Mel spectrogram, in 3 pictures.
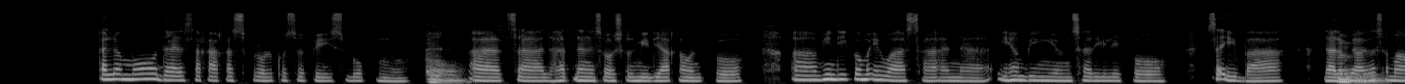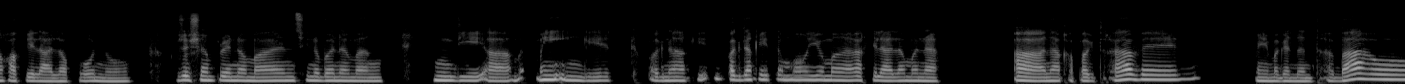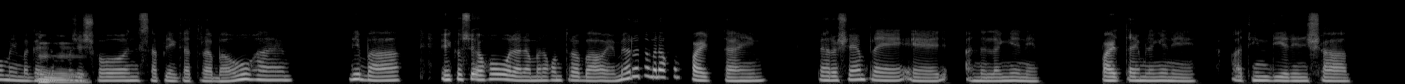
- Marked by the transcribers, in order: none
- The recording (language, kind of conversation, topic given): Filipino, advice, Bakit ako laging nag-aalala kapag inihahambing ko ang sarili ko sa iba sa internet?
- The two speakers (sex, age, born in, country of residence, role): female, 35-39, Philippines, Philippines, user; male, 25-29, Philippines, Philippines, advisor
